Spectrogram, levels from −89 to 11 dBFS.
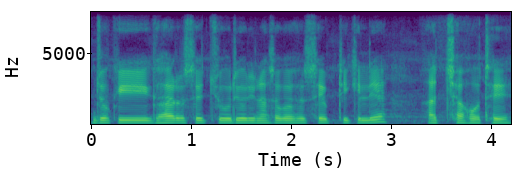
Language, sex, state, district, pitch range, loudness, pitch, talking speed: Chhattisgarhi, male, Chhattisgarh, Rajnandgaon, 140-150 Hz, -16 LUFS, 145 Hz, 215 wpm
